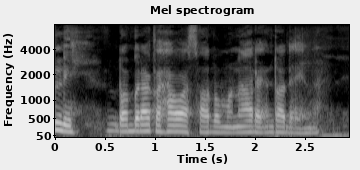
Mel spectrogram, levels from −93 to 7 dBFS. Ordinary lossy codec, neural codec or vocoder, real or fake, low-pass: none; codec, 16 kHz, 2 kbps, FreqCodec, larger model; fake; none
